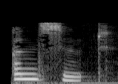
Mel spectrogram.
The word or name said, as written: unsuit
